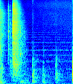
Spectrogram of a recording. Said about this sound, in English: Door locked.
